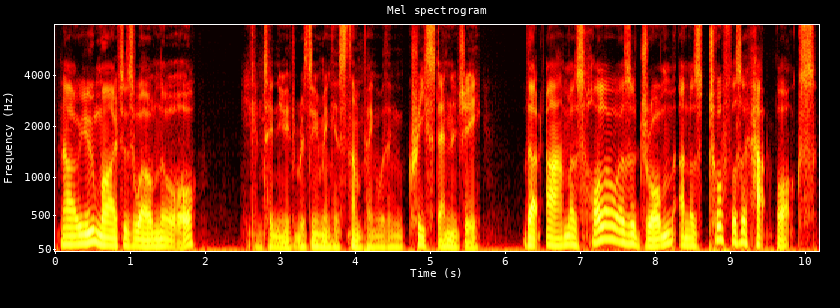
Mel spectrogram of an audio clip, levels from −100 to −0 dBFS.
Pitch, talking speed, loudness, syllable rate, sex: 95 Hz, 165 wpm, -21 LUFS, 4.4 syllables/s, male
